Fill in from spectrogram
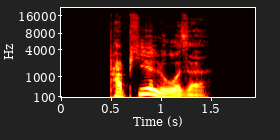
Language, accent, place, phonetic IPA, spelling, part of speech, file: German, Germany, Berlin, [paˈpiːɐ̯ˌloːzə], papierlose, adjective, De-papierlose.ogg
- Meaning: inflection of papierlos: 1. strong/mixed nominative/accusative feminine singular 2. strong nominative/accusative plural 3. weak nominative all-gender singular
